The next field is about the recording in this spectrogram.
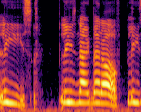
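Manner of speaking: mock crying, pleading. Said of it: "I'm crying. Crying in the streets".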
